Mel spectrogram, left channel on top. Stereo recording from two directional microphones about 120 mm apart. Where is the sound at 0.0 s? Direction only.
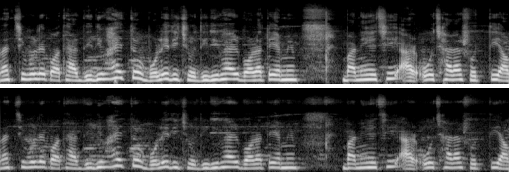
35° left (ahead or behind).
